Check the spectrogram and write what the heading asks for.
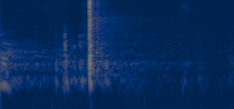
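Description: Main switch on a church-bell electrical control panel being turned on: one sharp click about a second in with a short echo, and a couple of fainter clicks around it.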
